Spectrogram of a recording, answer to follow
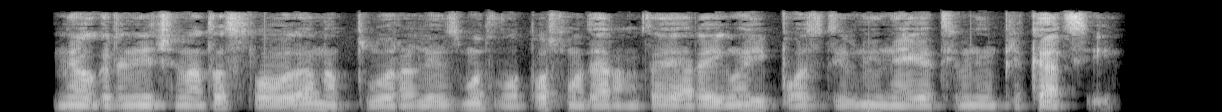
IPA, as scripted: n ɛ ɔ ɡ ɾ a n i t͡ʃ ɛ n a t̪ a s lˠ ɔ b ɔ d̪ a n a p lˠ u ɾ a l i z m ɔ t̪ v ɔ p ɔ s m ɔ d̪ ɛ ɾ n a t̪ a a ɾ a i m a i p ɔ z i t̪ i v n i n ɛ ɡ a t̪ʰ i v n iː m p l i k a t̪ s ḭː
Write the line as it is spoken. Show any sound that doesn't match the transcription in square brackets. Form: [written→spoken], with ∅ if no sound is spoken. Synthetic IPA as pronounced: n ɛ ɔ ɡ ɾ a n i t͡ʃ ɛ n a t̪ a s lˠ ɔ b ɔ d̪ a n a p lˠ u ɾ a l i z m ɔ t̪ v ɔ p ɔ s m ɔ d̪ ɛ ɾ n a t̪ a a ɾ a i m a i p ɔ z i t̪ i v n i n ɛ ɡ a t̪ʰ i v n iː m p l i k a t̪ s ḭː

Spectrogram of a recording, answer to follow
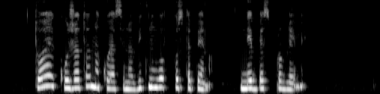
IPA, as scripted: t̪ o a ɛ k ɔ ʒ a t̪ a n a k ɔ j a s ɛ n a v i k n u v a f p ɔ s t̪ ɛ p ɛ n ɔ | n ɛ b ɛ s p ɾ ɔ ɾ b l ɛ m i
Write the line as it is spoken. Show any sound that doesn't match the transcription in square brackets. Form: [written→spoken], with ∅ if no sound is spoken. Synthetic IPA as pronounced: t̪ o a ɛ k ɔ ʒ a t̪ a n a k ɔ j a s ɛ n a v i k n u v a f p ɔ s t̪ ɛ p ɛ n ɔ | n ɛ b ɛ s p ɾ ɔ [ɾ→∅] b l ɛ m i

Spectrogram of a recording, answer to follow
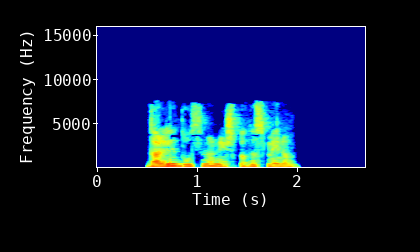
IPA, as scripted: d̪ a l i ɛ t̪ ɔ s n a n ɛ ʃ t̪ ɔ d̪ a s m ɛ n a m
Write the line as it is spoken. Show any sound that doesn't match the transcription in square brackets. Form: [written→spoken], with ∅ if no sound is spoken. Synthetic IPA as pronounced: d̪ a l i ɛ [t̪→d̪] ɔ s n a n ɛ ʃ t̪ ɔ d̪ a s m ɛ n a m

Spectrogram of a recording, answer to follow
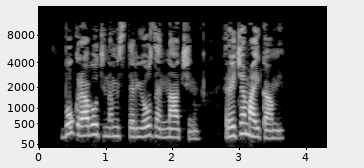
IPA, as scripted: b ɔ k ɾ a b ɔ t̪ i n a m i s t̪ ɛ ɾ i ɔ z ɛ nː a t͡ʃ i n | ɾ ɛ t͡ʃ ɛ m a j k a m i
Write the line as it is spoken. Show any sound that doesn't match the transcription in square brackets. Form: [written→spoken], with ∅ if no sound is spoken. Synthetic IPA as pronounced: b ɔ k ɾ a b ɔ t̪ i n a m i s t̪ ɛ ɾ i ɔ z ɛ nː a t͡ʃ i n | ɾ ɛ t͡ʃ ɛ m a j k a m i

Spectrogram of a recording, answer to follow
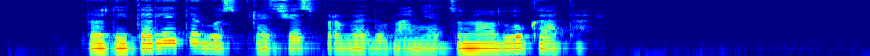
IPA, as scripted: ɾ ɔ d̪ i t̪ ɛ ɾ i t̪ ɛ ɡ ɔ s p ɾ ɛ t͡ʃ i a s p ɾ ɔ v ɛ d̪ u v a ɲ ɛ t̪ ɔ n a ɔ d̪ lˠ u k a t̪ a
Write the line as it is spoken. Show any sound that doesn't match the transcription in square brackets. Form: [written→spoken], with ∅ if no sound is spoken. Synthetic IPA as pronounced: ɾ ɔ d̪ i t̪ ɛ [ɾ→l] i t̪ ɛ ɡ ɔ s p ɾ ɛ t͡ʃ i a s p ɾ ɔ v ɛ d̪ u v a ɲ ɛ t̪ ɔ n a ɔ d̪ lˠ u k a t̪ a

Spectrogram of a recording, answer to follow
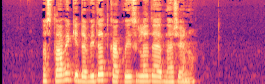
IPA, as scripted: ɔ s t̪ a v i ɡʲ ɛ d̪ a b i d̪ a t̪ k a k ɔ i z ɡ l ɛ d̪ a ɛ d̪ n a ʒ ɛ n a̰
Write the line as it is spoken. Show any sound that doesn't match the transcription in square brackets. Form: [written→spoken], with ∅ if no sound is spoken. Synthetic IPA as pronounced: ɔ s t̪ a v i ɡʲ [ɛ→i] d̪ a [b→v] i d̪ a t̪ k a k ɔ i z ɡ l ɛ d̪ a ɛ d̪ n a ʒ ɛ n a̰

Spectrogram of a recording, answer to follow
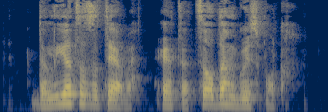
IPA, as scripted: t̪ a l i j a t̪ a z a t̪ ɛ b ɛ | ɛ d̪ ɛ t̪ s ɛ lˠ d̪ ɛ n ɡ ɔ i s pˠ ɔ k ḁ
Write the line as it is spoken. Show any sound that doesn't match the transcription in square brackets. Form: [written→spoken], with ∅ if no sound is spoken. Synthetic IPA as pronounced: [t̪→d̪] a l i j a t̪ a z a t̪ ɛ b ɛ | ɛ [d̪→t̪] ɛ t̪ s ɛ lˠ d̪ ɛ n ɡ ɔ i s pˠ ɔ k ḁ

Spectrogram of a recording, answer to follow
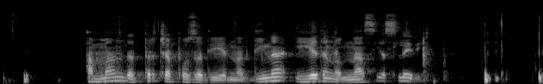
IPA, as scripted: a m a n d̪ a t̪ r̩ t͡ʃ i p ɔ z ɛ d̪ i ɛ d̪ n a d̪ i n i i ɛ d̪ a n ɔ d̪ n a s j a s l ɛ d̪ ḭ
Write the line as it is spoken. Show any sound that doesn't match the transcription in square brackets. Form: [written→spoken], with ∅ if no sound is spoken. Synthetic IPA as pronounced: a m a n d̪ a t̪ r̩ t͡ʃ [i→a] p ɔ z [ɛ→a] d̪ i ɛ d̪ n a d̪ i n [i→a] i ɛ d̪ [a→ɛ] n ɔ d̪ n a s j a s l ɛ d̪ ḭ

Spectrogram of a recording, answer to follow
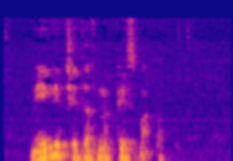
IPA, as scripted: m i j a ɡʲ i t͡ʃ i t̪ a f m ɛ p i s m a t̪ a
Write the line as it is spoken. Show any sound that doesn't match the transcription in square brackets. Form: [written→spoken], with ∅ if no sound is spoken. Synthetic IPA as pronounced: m i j [a→ɛ] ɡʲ i t͡ʃ i t̪ a f m ɛ p i s m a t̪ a

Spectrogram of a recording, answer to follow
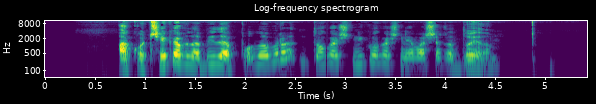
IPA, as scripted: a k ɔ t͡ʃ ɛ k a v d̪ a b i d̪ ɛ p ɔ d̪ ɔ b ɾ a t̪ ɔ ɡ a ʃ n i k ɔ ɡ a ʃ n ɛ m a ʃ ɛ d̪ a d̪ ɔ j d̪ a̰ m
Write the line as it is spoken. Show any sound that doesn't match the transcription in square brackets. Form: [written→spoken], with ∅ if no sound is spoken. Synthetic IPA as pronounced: a k ɔ t͡ʃ ɛ k a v d̪ a b i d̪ ɛ p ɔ d̪ ɔ b ɾ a t̪ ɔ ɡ a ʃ n i k ɔ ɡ a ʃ n ɛ m a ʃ ɛ d̪ a d̪ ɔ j d̪ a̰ m

